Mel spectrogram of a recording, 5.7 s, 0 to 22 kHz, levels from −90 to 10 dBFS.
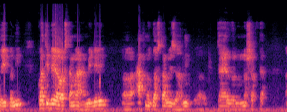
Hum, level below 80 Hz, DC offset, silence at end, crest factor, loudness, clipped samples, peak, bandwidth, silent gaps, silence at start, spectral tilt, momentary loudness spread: none; -36 dBFS; under 0.1%; 0 s; 12 dB; -12 LUFS; under 0.1%; 0 dBFS; 11.5 kHz; none; 0 s; -5 dB/octave; 18 LU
